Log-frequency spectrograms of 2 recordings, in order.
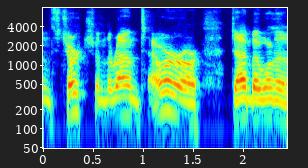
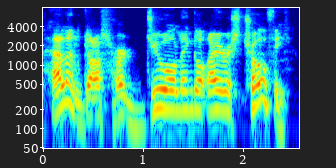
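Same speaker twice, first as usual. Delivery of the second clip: ordinary talk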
